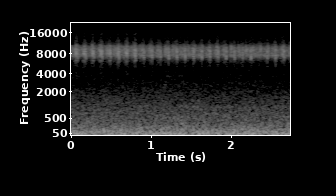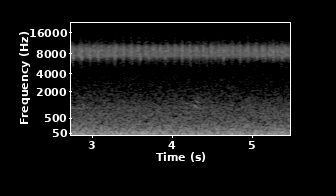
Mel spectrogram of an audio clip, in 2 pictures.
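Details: A June evening chorus of crickets in the Novye Buregi tract, Novgorod Oblast, Russia, recorded in 2023. A continuous high-pitched trill pulses quickly at the start, then holds steady over a low background hum.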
